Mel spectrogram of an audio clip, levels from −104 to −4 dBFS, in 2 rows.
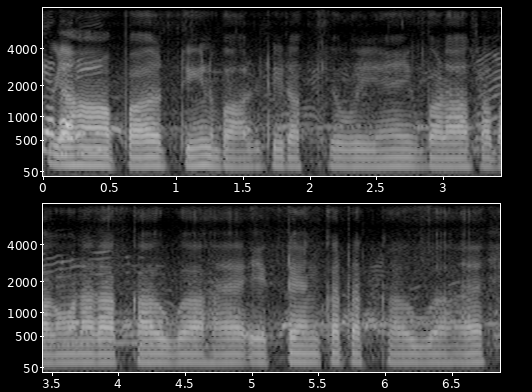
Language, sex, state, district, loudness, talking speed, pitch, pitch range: Hindi, male, Uttar Pradesh, Hamirpur, -41 LUFS, 165 wpm, 115 Hz, 110-115 Hz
